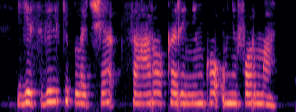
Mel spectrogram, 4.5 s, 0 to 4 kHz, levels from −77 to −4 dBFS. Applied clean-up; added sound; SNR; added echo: none; none; none; none.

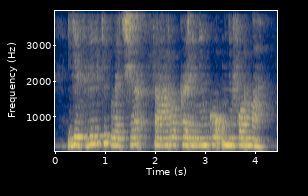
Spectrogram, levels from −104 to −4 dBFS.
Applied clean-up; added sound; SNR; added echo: none; none; none; reverberation time 0.6 s.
